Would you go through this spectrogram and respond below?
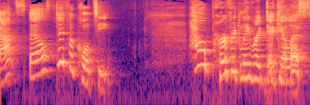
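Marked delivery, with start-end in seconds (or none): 2.5-4.1 words pushed out through a snort. The Trunchbull answers Nigel's spelling rhyme, snorting. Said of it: "snorted the Trenchbull".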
